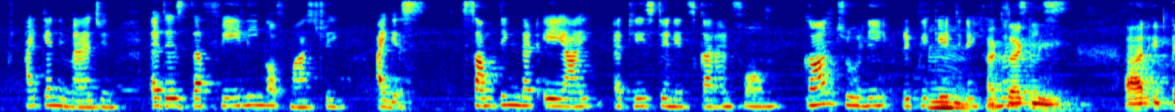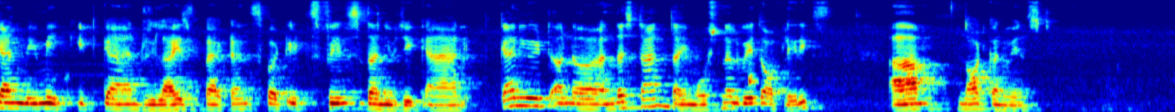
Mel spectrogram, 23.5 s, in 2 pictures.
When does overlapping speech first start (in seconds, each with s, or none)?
9.3 s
